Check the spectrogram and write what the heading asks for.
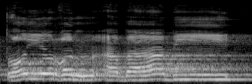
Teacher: یا ساکن سے پہلے زیر ہے، یا مدہ ہوا، اس لیے یا مدہ کو ایک الف کے برابر کھینچ کر پڑھیں گے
